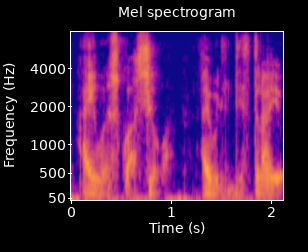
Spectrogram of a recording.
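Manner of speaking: put-on deep, soft, low-pitched voice with heavy Russian accent. Retelling what another rugby player told him, in an Ivan Drago impression. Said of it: "It's like Ivan fucking Drago".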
